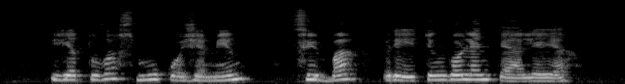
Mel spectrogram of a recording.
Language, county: Lithuanian, Panevėžys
